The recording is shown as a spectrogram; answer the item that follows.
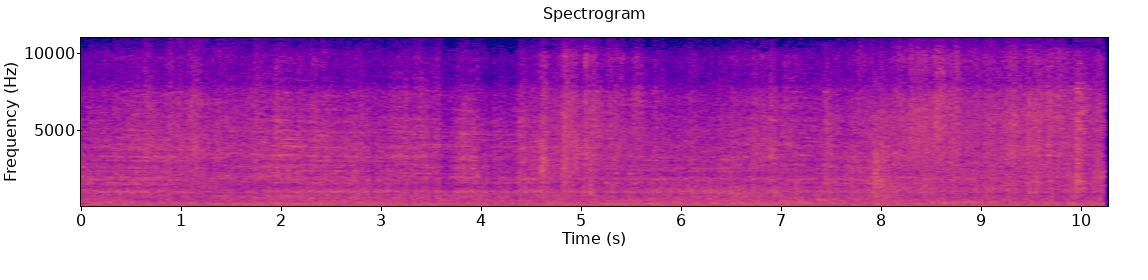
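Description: Freight cars of a long CSX manifest train rolling past close by: a steady, loud rumble of steel wheels on the rails.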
